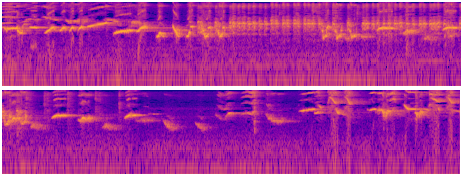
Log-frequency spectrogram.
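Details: Bornean white-rumped shama singing on a lure recording for provoking birds into song and agitation: rich, dense medley of whistles and chatter, then separate short whistled phrases, each slurring downward, with clicks between.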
